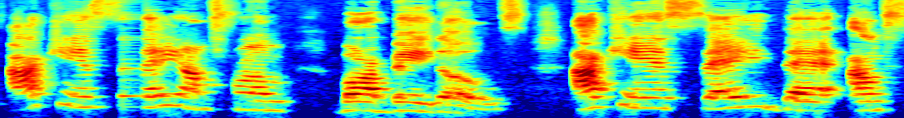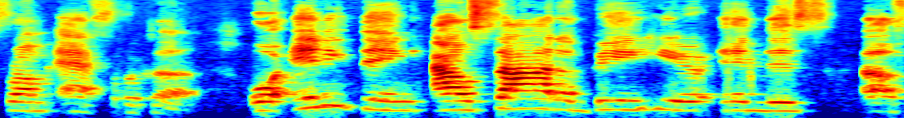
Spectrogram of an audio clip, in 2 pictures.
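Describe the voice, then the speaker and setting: On a laid-back podcast, this US host voices her views with earnest emphasis. She speaks in a somewhat bright voice that sits on the higher side.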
